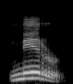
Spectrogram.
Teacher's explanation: میم کس میں جڑ رہا ہے؟ را کے اندر، یہ بغیر غننے والا ادغام ہے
